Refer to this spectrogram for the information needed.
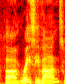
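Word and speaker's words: Rhys Ifans: Racy Vans, which is exactly how it says it's pronounced on Wikipedia.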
